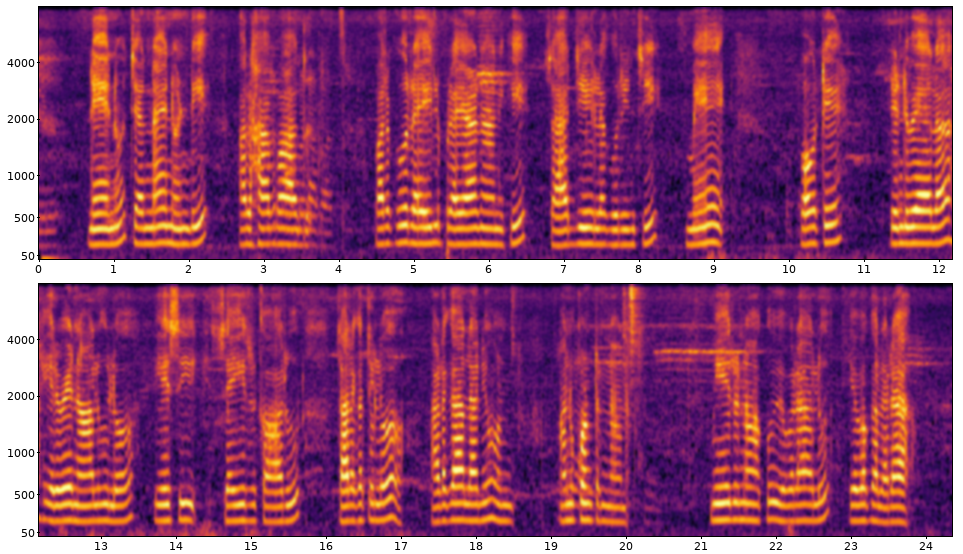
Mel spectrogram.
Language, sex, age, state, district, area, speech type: Telugu, female, 60+, Andhra Pradesh, Bapatla, urban, read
